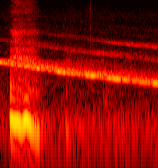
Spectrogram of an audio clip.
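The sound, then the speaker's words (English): An emergency vehicle siren sound effect wails steadily with a long, slowly falling tone, while a brief voice-like sound rises at the very start. “I feel like people listening while they're driving are just going to keep pulling over, thinking like cops are like, ambulance are going by.”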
